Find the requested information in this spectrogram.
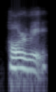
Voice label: "horary", Indian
